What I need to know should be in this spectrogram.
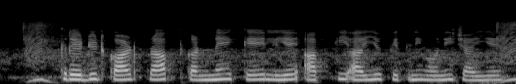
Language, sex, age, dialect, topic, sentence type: Hindi, male, 25-30, Hindustani Malvi Khadi Boli, banking, question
